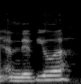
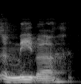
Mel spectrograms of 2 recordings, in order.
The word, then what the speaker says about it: amoeba: to worry about the brain eating amula I think it's pronounced amoeba and amoeba sorry no no the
